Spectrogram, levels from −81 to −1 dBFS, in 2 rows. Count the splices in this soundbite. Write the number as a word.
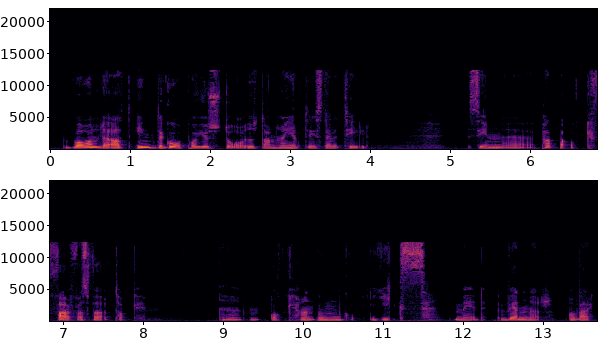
zero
